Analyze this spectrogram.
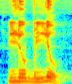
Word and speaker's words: люблю: As you can see, in the first person singular, the form I, я, the sound Л has been inserted. Люблю. In all other forms, the stem stays the same, but the stress shifts back one syllable.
